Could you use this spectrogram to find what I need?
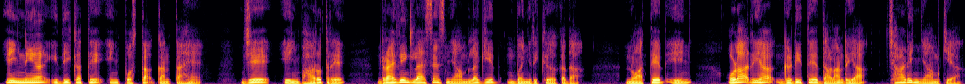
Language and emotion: Santali, sad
